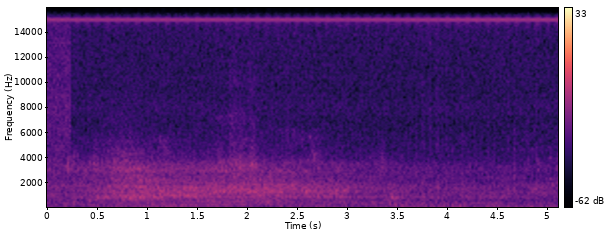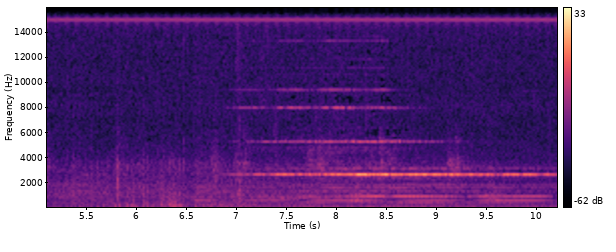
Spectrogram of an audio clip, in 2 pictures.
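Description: Ambient film score: a low, steady rumbling drone, with a soft thump a little past six seconds, joined about seven seconds in by sustained high ringing tones.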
